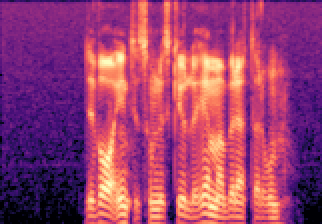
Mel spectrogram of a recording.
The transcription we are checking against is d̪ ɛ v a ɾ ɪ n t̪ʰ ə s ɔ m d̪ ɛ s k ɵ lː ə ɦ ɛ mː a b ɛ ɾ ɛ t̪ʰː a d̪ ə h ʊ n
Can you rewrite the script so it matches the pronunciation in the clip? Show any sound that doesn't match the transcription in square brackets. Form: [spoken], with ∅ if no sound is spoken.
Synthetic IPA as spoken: d̪ ɛ v a ɾ ɪ n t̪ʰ ə s ɔ m d̪ ɛ s k ɵ lː ə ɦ ɛ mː a b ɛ ɾ ɛ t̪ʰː a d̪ ə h ʊ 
